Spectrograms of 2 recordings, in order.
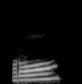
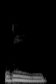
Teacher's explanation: Pangkal tu dia ternaik sikit ke atas menyebabkan sebutan ra itu tebal. Tetapi bila pangkal lidah itu turun dan dia mendatar ke bawah sedikit berbanding dengan tafkhim tadi, maka dia akan jadi nipis bunyi dia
